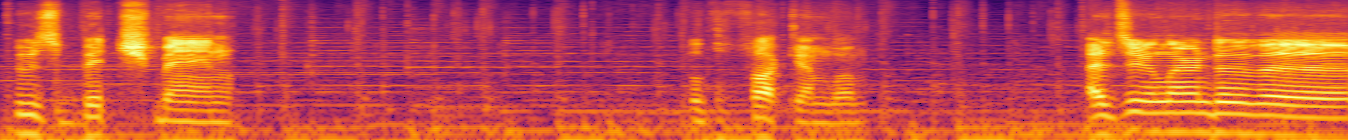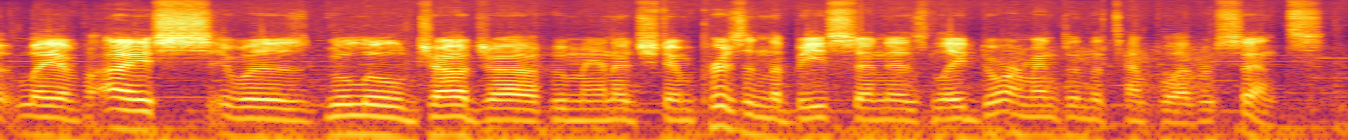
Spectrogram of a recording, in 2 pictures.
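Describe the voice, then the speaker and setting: Sharp-voiced man streaming a game. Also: mid-range voice, fairly even intonation, moderate pace, soft background music. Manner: reads story text aloud, stumbling over names, swearing between lines. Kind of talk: live game stream, reading dialogue aloud.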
